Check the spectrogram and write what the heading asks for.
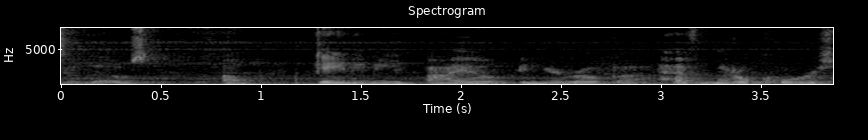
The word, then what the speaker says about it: Io: so it moves it our size of planets I oh that's how you pronounce this one io literally io is covered with actively erupting volcanoes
